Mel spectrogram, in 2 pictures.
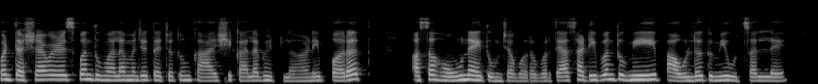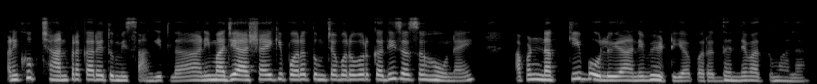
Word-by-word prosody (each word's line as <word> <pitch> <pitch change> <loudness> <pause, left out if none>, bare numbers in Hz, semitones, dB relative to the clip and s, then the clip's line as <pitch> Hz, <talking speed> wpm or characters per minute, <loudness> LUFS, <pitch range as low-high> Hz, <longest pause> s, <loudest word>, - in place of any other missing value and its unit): पण 225 0 +4
तशा 215 +1 +2
वेळेस 220 0 +1
पण 235 0 +2
तुम्हाला 200 -1 0
म्हणजे 200 0 0
त्याच्यातून 200 +1 -3
काय 170 -1 -4
शिकायला 185 -1 -3
भेटलं 175 -4 -5
आणि 170 +3 -5
परत 220 +7 +1 0.5
असं 210 +3 +1
होऊ 190 +1 +1
नये 215 -2 +5
तुमच्याबरोबर, 165 -1 -6
त्यासाठी 195 +3 0
पण 230 +2 +1
तुम्ही 215 0 +5
पावलं, 175 +1 +1
तुम्ही 195 0 0
उचललंय 175 -1 -2 0.4
आणि 210 +2 +2
खूप 310 -3 -1
छान 205 -2 +2
प्रकारे 225 -2 0
तुम्ही 195 -2 +1
सांगितलं 170 -1 -6
आणि 195 +3 -1
माझी 210 +2 +6
आशा 220 0 +4
आहे 225 - +4
की 245 - -2
परत 225 +1 +2
तुमच्या 225 -1 -1
बरोबर 225 +1 +1
कधीच 240 +4 0
असं 230 -1 +1
होऊ 195 -4 +1
नये. 170 +4 -6 0.4
आपण 230 +5 0
नक्की 210 +6 0
बोलूया 190 -3 +5
आणि 185 0 -1
भेटूया 175 -4 +1
परत. 170 -1 -6
धन्यवाद 185 -1 -2
तुम्हाला. 165 -3 -8
200 Hz, 175 wpm, -27 LUFS, 180-220 Hz, 0.5 s, माझी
